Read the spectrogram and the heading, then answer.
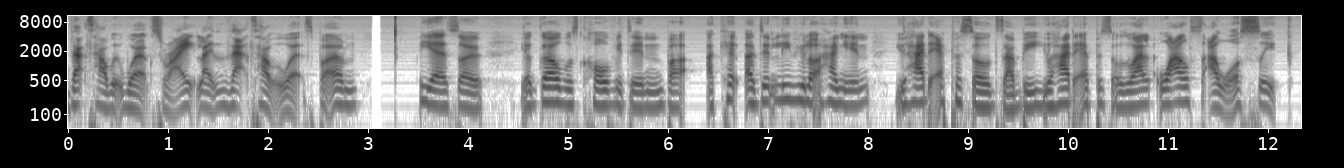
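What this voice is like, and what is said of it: Deeper, nasal, congested voice. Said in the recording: “if you can hear my throat ... my voice sounds deeper and I sound more nasally than usual. Just a little bit blocked up, little bit bunged up”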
